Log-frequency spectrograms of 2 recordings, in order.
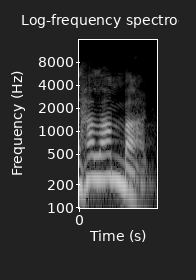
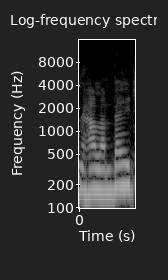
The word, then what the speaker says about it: Halambage: This is Halambag. Halambag. Oh, pronunciation, Halambage. Anyway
